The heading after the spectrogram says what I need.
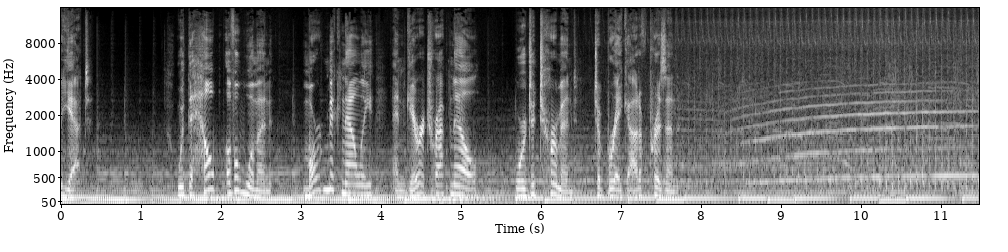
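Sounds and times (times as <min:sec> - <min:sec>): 
speech: 0:00.0 - 0:00.5, 0:01.4 - 0:07.9
helicopter flying with engine whine and rotor throb: 0:06.3 - 0:11.4.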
